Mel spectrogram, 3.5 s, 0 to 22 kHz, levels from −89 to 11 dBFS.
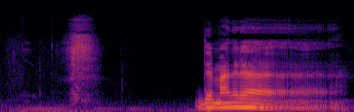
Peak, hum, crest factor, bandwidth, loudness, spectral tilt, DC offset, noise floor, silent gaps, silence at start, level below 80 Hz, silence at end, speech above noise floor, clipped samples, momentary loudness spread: -12 dBFS; none; 20 dB; 12.5 kHz; -29 LUFS; -5.5 dB/octave; under 0.1%; -63 dBFS; none; 0.25 s; -56 dBFS; 0.1 s; 37 dB; under 0.1%; 17 LU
